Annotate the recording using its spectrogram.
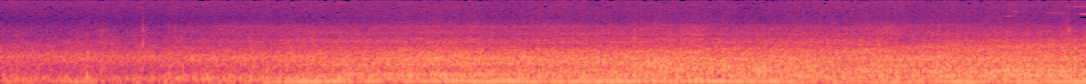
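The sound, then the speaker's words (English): A trash truck and a school bus rumble past on a chilly morning, their deep engine drone swelling after a couple of seconds and holding loud with no voices. “Trash truck, school bus.”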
